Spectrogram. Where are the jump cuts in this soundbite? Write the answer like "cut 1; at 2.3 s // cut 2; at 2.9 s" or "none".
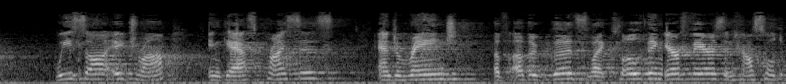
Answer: cut 1; at 6.6 s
